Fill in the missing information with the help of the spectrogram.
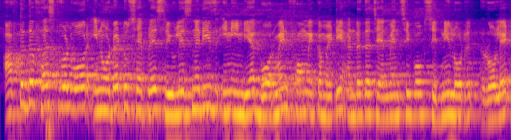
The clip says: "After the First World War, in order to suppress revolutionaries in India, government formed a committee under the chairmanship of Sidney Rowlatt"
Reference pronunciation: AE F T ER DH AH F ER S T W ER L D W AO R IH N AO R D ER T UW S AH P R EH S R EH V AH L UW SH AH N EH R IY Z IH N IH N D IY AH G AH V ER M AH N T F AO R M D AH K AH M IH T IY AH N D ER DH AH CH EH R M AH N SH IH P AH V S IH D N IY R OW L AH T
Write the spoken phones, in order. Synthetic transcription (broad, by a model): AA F T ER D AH F ER S T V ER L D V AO R IH N AO R D ER T UW S AH P R EH S R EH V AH L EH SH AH N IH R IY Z IH N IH N D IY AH G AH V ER M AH N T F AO M AH K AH M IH T IY AH N D ER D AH CH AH R M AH N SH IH P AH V S IH D N IY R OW L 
